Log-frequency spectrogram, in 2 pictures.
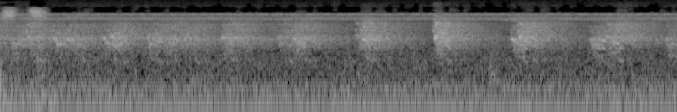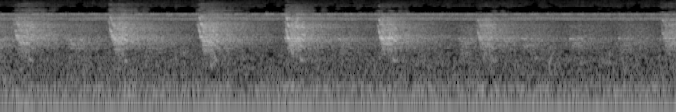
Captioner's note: forest sounds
